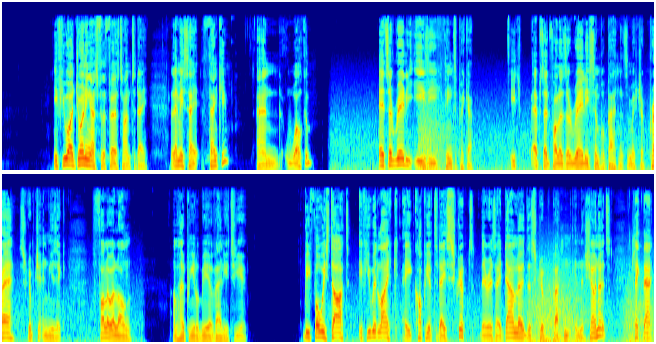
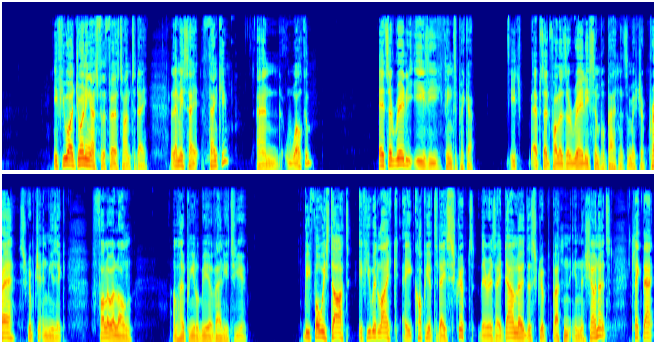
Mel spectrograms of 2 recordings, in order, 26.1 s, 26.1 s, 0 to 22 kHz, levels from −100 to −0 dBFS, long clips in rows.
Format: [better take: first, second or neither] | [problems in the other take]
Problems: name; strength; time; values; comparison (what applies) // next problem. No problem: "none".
second | wind noise on the microphone; occasional gusts; from 6.5 to 16 s and from 19 s on; 20 dB below the speech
